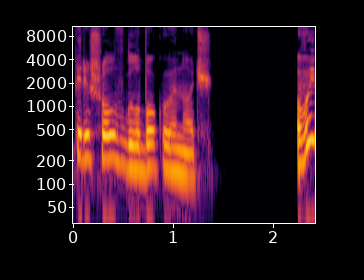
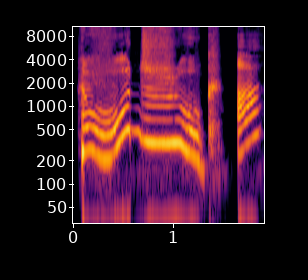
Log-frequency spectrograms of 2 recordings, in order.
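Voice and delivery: laughing; 8 semitones higher, much slower than usual. A narrator's reading. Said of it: "расхохоталась Ариса".

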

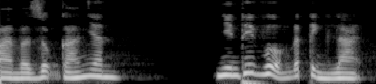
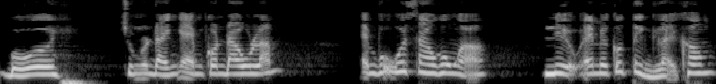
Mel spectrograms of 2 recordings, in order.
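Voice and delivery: high, pleading son in tears; wounded plea in a raised pitch; tearful, aggrieved; 6 semitones higher than usual. A narrator's reading. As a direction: appeal to your father, hurt and high-pitched. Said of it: "ấm ức đến rơi nước mắt".

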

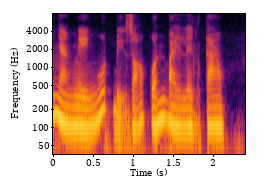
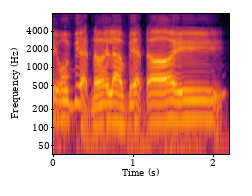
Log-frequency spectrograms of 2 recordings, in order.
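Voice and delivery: grieving lament; 3 semitones higher than usual.

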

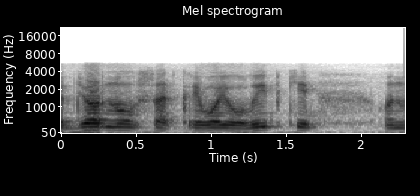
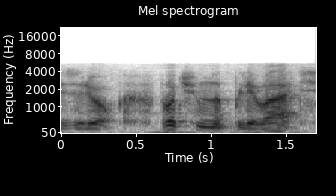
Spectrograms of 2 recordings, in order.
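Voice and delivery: ordinary delivery, nothing marked

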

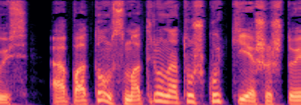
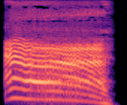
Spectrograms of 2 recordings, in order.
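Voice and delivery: a sudden shrill squawk, much higher; parrot's panicked squawk; 11 semitones higher than usual. Acted. The revived parrot waking mid-strike, panicked squawk. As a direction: squawk in shock. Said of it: "начинает кричать".

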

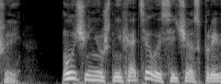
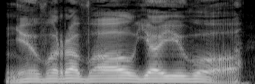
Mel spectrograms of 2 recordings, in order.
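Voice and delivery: put-on low, slow old-man boom; basso Мороз; 4 semitones lower, much slower than usual. A narrator's reading. Мороз denies to Рух in a slow low boom. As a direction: boom it like an old frost spirit. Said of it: "пробасил Мороз".

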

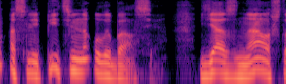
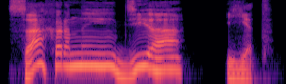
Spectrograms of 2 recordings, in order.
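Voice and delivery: very slow, higher-pitched reveal; drawn-out reading; 6 semitones higher, much slower than usual. A narrator's reading. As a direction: stretch each word out in realization. Reading out the puzzle answer.

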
